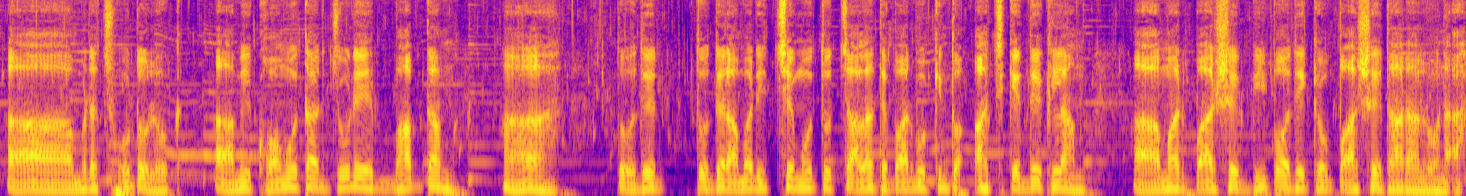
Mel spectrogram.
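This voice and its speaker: A man playing a remorseful older landowner in a cartoon, once proud, speaking in a halting, confessional way. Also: medium pitch, a little mellow, natural voice. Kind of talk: dramatic cartoon dialogue. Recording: music bed under the voice.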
